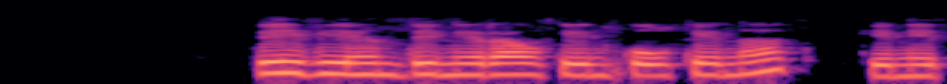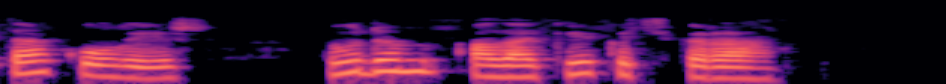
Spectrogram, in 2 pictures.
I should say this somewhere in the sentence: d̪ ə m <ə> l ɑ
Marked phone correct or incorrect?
incorrect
